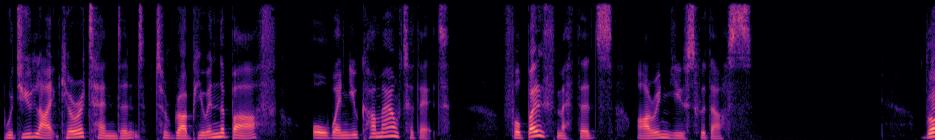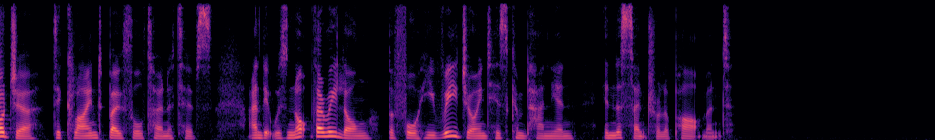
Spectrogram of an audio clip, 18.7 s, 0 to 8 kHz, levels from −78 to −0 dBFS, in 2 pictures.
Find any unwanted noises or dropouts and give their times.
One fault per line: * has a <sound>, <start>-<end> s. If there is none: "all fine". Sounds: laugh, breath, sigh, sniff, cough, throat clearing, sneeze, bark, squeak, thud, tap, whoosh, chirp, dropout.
all fine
